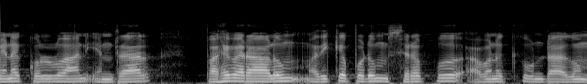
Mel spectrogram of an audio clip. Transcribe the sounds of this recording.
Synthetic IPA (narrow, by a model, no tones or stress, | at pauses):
ɛnɐkːɔɭʋaːnɛ̰ndraːl | pɐɣɐɪʋɐɾaːlɯmːɐ̰ðɪkːɐpːɐɽɯmsɪrɐpːɯɐ̰ʋɐnɯkːɯʊɳɖaːɣɯm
